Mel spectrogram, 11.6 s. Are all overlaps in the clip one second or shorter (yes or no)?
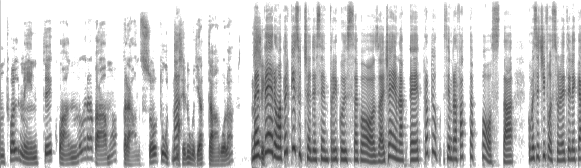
yes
